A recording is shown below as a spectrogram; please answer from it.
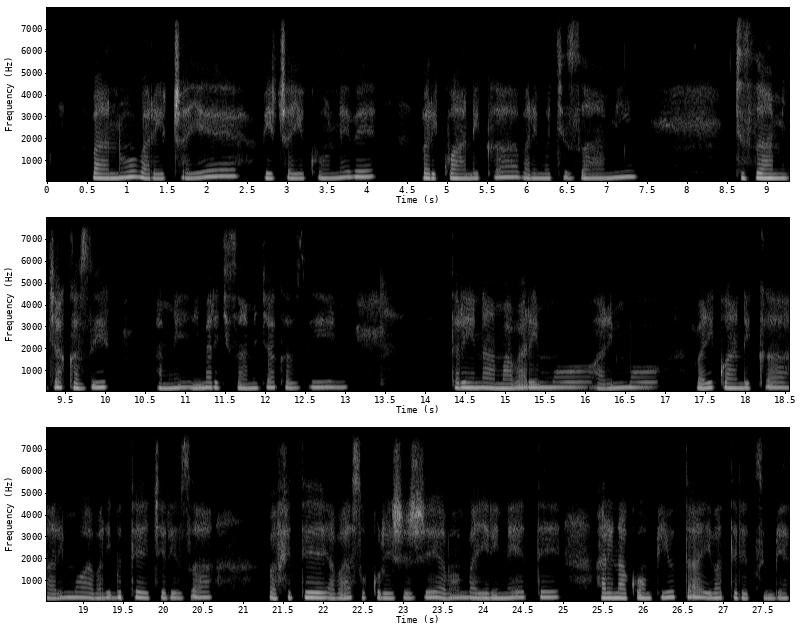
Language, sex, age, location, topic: Kinyarwanda, female, 18-24, Nyagatare, education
